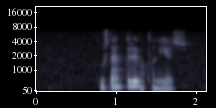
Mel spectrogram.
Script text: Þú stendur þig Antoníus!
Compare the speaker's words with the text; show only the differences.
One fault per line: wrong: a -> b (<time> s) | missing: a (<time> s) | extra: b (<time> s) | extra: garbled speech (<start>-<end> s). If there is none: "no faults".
no faults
